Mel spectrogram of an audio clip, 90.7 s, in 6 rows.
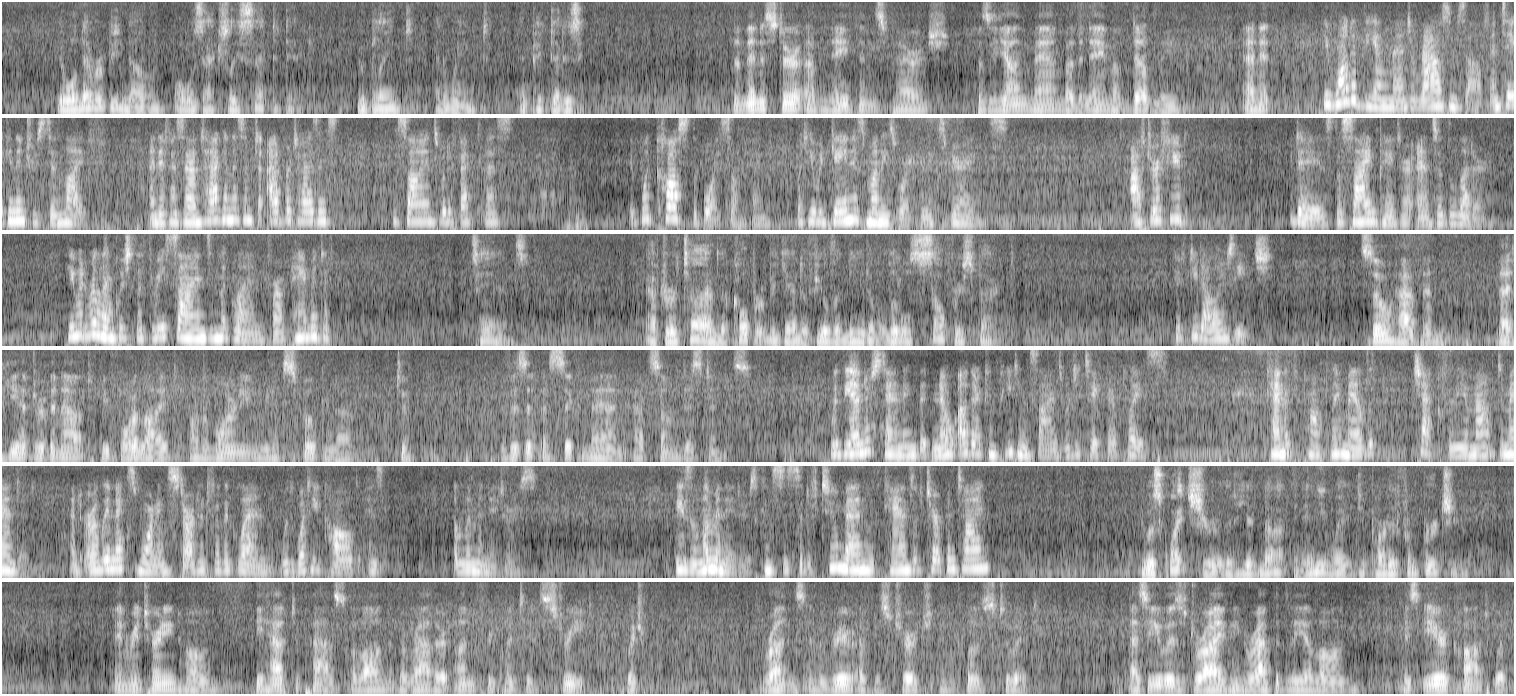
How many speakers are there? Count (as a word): three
